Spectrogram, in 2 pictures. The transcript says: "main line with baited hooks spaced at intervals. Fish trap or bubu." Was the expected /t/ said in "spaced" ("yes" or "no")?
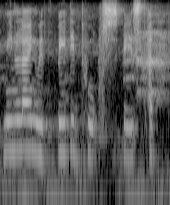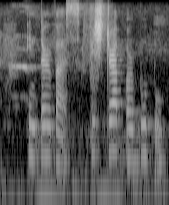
yes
